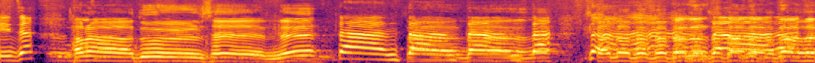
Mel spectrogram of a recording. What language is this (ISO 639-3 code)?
kor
